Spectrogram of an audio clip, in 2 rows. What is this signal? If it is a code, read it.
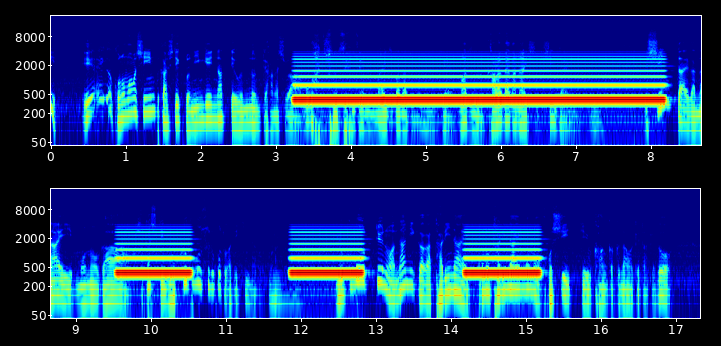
Ship horn signal, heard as a ship's horn, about 390 Hz, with speech in Japanese. 1 long, 3 short. At sea: a vessel under tow in fog.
